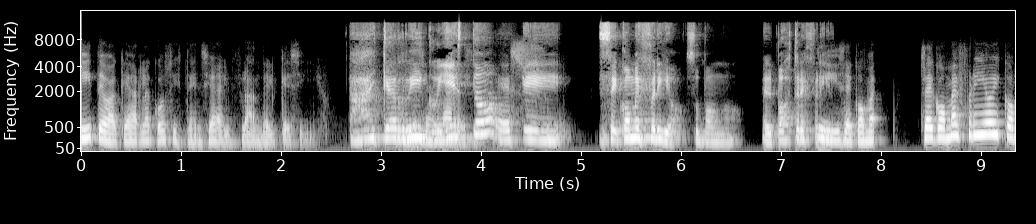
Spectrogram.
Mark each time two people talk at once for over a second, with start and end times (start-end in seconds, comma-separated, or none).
3.2-4.9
